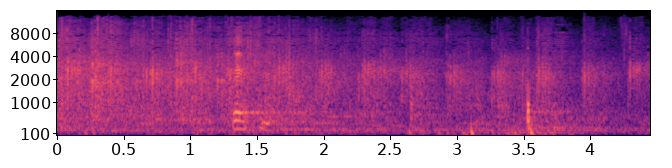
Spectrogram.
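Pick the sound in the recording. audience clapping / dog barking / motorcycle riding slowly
audience clapping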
